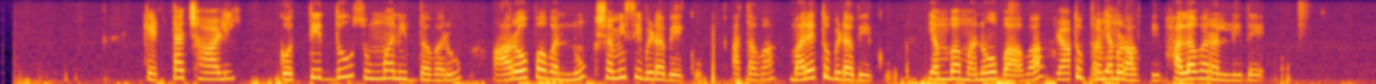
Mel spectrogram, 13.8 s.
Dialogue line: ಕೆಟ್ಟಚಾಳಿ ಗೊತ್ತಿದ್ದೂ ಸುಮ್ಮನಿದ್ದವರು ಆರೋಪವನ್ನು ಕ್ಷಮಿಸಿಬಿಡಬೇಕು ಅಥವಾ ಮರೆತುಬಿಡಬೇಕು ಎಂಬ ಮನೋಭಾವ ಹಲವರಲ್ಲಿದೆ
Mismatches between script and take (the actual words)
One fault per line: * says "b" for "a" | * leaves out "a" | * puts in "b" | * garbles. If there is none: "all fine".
* garbles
